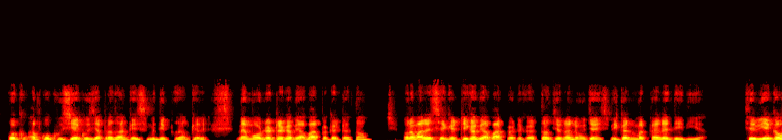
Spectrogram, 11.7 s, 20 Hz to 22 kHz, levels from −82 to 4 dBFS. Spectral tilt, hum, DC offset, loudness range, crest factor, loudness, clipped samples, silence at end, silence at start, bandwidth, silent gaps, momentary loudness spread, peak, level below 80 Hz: -6 dB/octave; none; under 0.1%; 2 LU; 18 dB; -23 LUFS; under 0.1%; 0 s; 0.15 s; 9.2 kHz; 11.06-11.13 s; 11 LU; -6 dBFS; -64 dBFS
